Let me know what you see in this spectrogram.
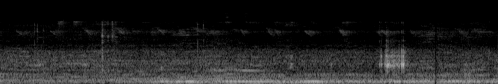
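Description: Birds chirping in quick, repeated falling notes, over a low pulsing sound that starts about a second and a half in. A single knock about four seconds in comes from the plastic aquarium pump being handled.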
